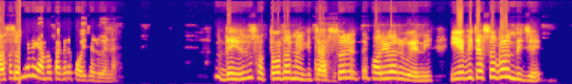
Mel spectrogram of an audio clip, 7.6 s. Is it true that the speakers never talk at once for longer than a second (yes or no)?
yes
